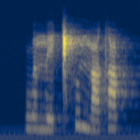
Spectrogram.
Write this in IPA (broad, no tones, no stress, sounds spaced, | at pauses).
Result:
w ə m e ǁʰ u m o tˤ ə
